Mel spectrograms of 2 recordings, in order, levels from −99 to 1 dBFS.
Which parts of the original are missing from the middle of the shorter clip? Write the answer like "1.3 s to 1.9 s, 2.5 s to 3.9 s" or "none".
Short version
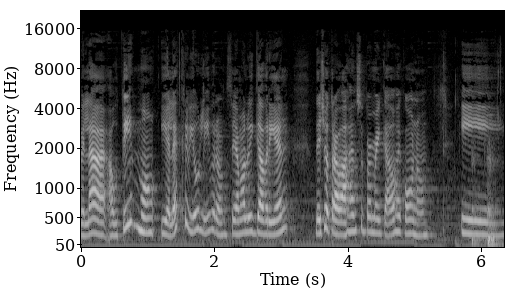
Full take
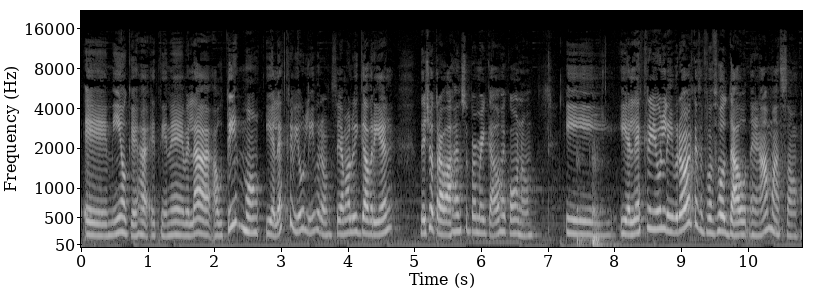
none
